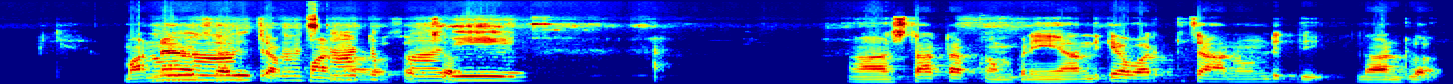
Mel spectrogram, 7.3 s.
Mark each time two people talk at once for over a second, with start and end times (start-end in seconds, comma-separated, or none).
0.8-2.4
